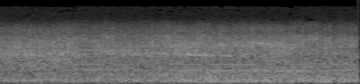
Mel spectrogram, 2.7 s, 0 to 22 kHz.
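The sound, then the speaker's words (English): The jet engines of Cobb's silver boat Crusader whine shrilly in a steady, loud, continuous roar with a high-pitched edge during a water speed record attempt, carrying it to 240 miles an hour, sustained throughout without pause and with no voices present. “Jet engines whine shrilly.”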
